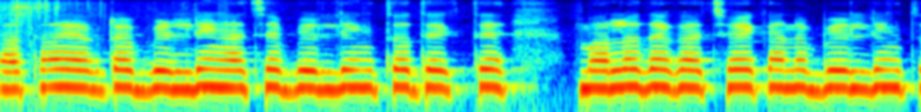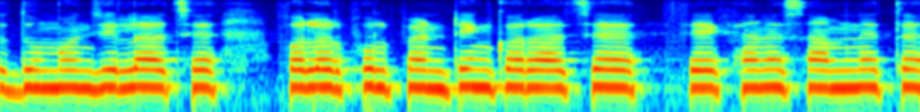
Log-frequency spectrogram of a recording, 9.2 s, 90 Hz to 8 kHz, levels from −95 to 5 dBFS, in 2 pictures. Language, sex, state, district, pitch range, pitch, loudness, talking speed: Bengali, female, West Bengal, Dakshin Dinajpur, 235-245 Hz, 240 Hz, -14 LUFS, 150 wpm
